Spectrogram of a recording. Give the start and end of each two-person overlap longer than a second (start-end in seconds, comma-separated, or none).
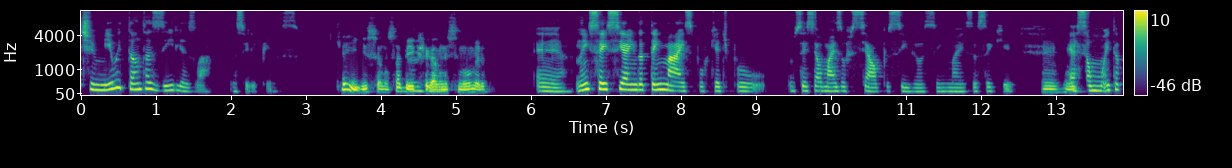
none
